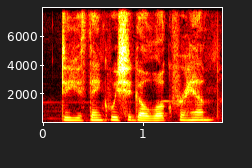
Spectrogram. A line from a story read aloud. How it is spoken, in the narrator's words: Angel asked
